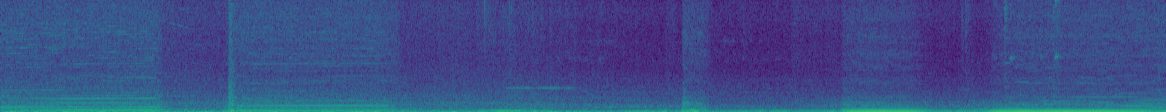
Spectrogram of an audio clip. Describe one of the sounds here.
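A race car engine roars loudly from inside the cabin, its pitch jumping and dropping with each gear change.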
